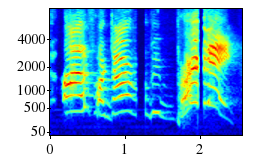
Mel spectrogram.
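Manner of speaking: very loud, booming, high yell. Speaking in character to the other players, yelling. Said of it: "Why are you yelling?".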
